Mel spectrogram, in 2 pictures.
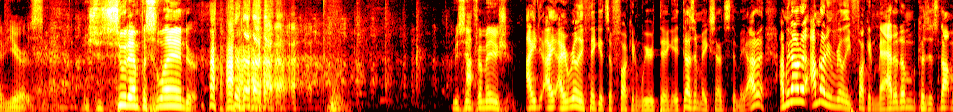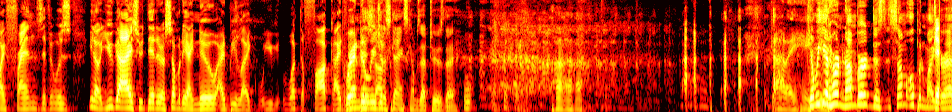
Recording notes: YKWD Live at NYC Podfest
